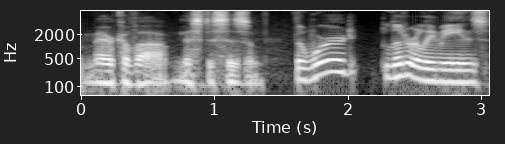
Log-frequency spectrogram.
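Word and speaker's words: merkavah: Mera with a v it's pronounced V if you're you're saying it in Hebrew marava mysticism the word literally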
